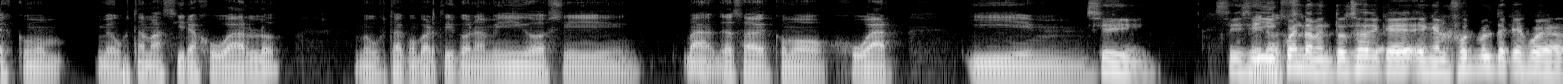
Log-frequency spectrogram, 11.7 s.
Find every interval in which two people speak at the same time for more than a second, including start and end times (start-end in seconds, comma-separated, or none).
none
